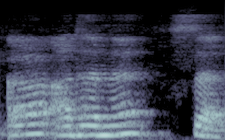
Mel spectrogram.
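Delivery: slow, letter-by-letter spelling of अ आधा न स; spelled out slowly. Shown as a demonstration. Teacher shows pupils the wrong spelling, slow and deliberate. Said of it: "तो हम अंश को ऐसे नहीं लिखेंगे".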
